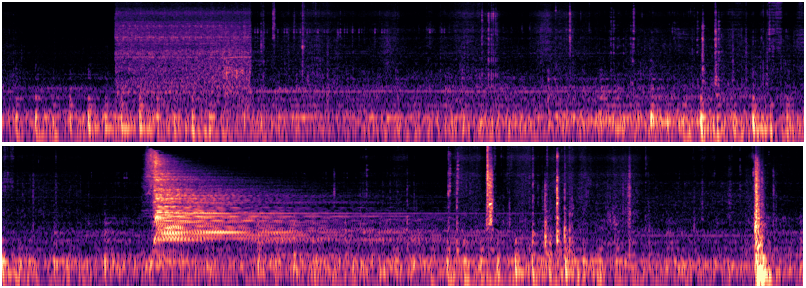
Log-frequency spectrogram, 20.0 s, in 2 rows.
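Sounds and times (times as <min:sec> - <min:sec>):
car engine idling: 0:01.4 - 0:09.3
clicks and knocks of rummaging: 0:03.1 - 0:12.1, 0:14.0 - 0:20.0.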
